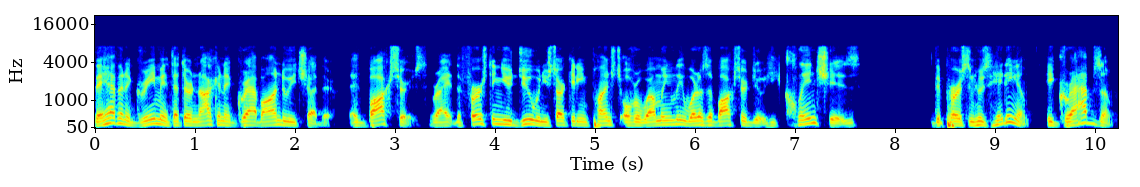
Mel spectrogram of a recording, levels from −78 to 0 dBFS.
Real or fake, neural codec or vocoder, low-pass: real; none; 7.2 kHz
